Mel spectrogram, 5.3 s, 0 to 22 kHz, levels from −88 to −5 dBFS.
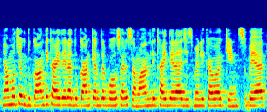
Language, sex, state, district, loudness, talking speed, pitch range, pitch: Hindi, female, Haryana, Charkhi Dadri, -13 LUFS, 280 wpm, 240-255 Hz, 245 Hz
